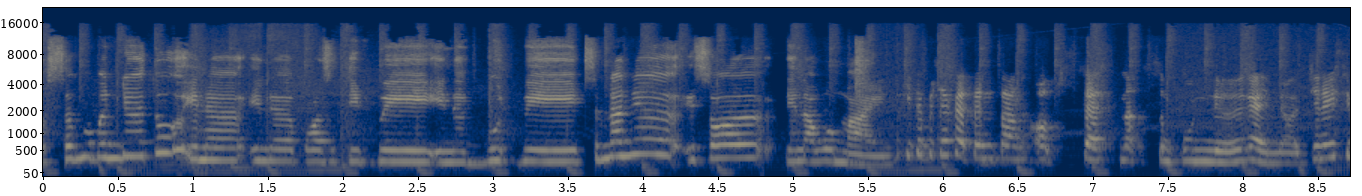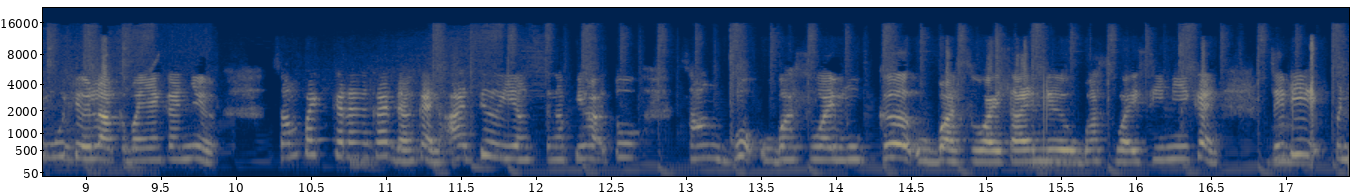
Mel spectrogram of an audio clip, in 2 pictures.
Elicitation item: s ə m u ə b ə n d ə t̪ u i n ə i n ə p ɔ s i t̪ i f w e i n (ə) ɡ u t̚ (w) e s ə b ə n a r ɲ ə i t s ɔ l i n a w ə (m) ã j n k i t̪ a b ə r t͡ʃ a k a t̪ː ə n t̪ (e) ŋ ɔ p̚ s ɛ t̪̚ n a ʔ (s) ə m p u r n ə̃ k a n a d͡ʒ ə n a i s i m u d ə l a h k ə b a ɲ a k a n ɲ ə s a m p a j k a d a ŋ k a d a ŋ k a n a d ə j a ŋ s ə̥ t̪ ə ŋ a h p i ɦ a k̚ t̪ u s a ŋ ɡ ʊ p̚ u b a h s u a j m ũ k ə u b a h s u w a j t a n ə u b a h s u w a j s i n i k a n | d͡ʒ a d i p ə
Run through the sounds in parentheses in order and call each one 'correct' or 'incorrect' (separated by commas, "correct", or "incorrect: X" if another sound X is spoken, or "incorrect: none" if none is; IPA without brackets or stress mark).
correct, correct, correct, incorrect: a, correct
